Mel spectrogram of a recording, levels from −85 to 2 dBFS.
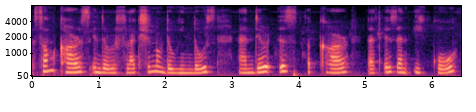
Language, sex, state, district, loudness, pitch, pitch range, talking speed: English, female, Nagaland, Kohima, -17 LUFS, 185 Hz, 170-205 Hz, 150 wpm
